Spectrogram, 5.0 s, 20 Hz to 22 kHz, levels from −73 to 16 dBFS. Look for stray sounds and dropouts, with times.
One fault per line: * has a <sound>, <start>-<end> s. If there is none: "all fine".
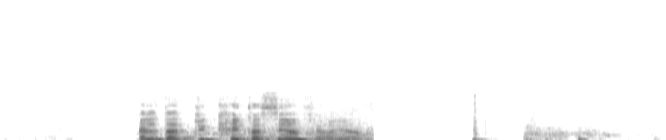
* has a thud, 3.6-3.8 s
